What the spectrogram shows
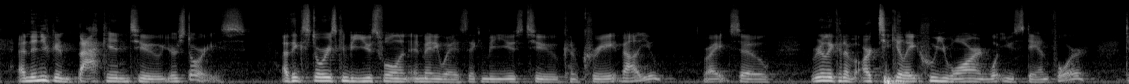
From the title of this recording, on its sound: Live at INBOUND16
